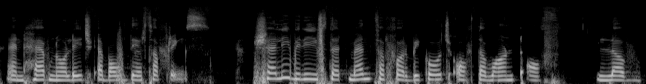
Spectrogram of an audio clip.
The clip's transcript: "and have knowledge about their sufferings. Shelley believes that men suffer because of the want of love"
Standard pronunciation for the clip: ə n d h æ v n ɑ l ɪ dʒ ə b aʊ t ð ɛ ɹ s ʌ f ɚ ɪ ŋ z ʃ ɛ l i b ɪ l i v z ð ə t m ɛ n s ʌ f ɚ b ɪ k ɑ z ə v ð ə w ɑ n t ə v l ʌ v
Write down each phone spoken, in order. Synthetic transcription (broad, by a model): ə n d h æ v n ɑ l ɪ dʒ ə b aʊ t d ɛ ɹ s ʌ f ɚ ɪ ŋ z ʃ ɛ l i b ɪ l i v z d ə t m ɛ n s ʌ f ɚ b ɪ k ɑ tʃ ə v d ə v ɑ n t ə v l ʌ v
